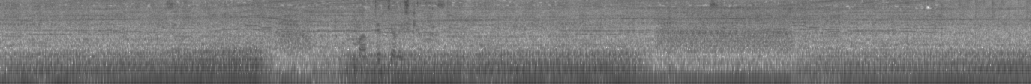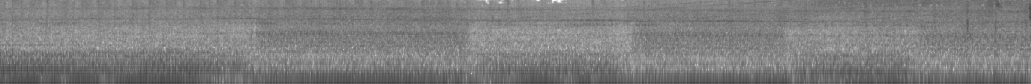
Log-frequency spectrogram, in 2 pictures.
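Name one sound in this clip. A truck engine drones steadily.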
